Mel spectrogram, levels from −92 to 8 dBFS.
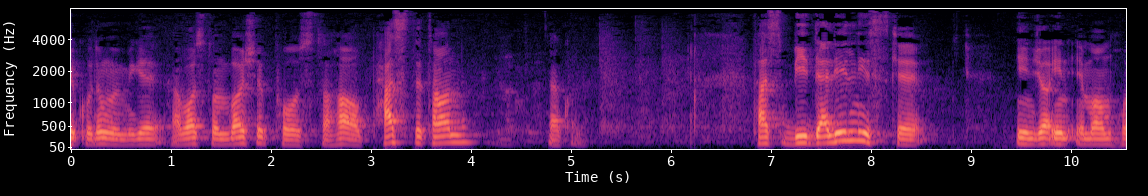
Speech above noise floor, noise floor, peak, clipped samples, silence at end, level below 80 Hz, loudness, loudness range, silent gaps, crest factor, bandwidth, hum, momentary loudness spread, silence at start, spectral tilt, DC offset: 34 dB; -55 dBFS; -4 dBFS; under 0.1%; 0 s; -70 dBFS; -22 LUFS; 8 LU; none; 20 dB; 8 kHz; none; 12 LU; 0 s; -7 dB/octave; under 0.1%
